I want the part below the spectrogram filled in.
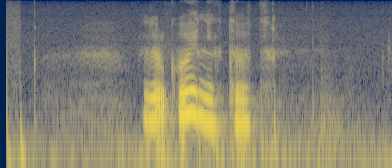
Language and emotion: Russian, neutral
